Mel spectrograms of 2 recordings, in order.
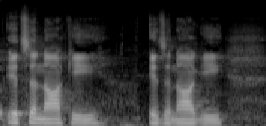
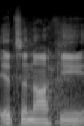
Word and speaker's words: Izanagi: So Izanagi, and Izanami, I think is how you say both of them.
